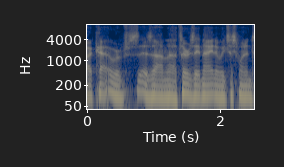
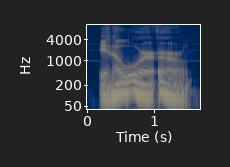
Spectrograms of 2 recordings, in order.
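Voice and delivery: usual speaking voice

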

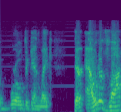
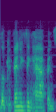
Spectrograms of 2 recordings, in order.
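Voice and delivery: plain

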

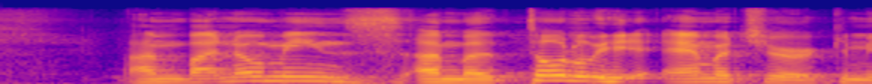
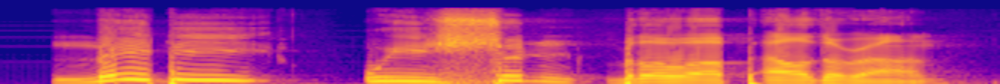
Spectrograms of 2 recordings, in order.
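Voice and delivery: put-on very loud, booming, stoned villain voice; 15 dB louder than usual. Doing a stand-up impression of a character smoking weed: Darth Vader smoking weed.

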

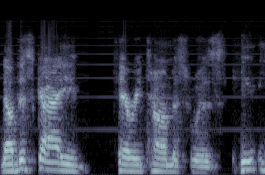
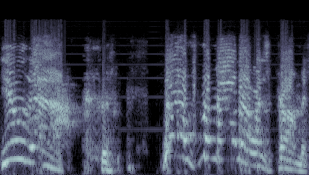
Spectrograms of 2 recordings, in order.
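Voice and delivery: put-on high-pitched, posh, old-fashioned English officer voice. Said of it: "Are you doing your Terry Thomas impersonation?".

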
